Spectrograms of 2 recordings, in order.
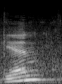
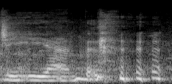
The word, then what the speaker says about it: Gen: And she said, "It's a hard G." So without further ado, we're going to hear now from Gen from the Kadampa Meditation Center.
